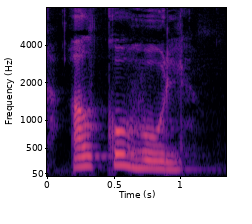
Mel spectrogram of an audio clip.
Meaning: alcohol
- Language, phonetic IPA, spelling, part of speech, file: Ukrainian, [ɐɫkɔˈɦɔlʲ], алкоголь, noun, Uk-алкоголь.ogg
